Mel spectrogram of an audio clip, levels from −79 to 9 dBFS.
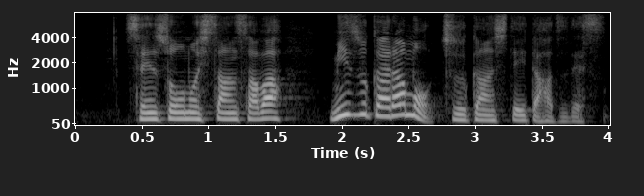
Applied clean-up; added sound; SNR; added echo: none; none; none; none.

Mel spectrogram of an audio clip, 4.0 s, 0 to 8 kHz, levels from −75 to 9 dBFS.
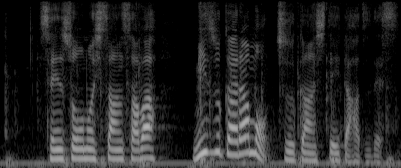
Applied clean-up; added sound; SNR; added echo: none; Computer keyboard; 16 dB; none.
